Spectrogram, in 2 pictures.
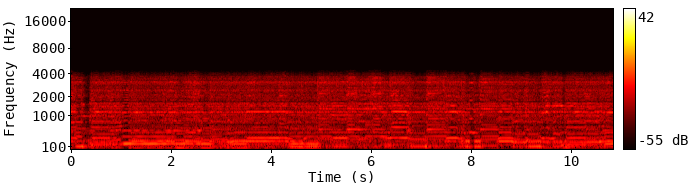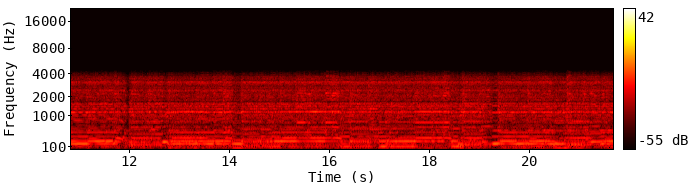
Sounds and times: Music: 0:00.0 - 0:21.6.

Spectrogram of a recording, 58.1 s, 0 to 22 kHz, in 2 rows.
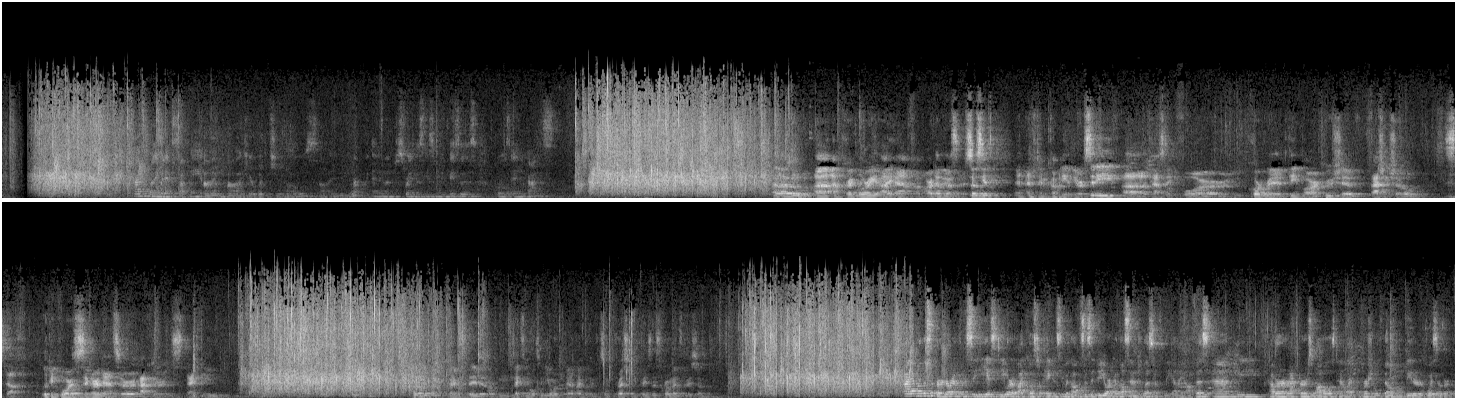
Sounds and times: Applause: 0:00.0 - 0:03.3, 0:11.4 - 0:16.1, 0:33.7 - 0:38.4, 0:43.5 - 0:48.0
Speech: 0:02.6 - 0:11.0, 0:15.4 - 0:33.4, 0:37.3 - 0:43.3, 0:47.1 - 0:58.1.

